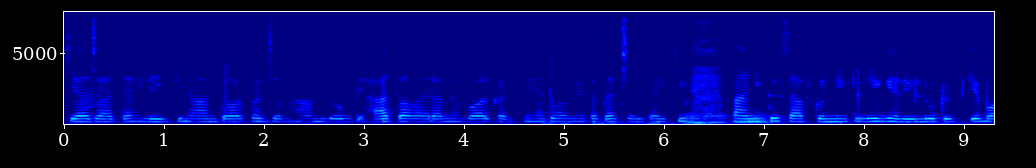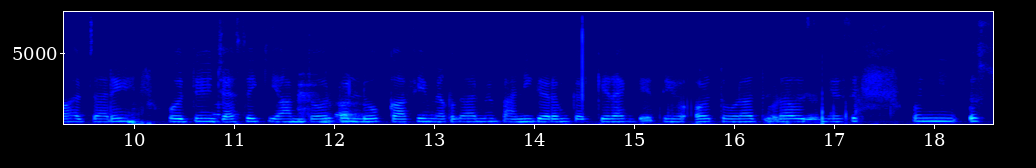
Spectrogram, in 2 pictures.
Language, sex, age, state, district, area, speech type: Urdu, female, 60+, Uttar Pradesh, Lucknow, urban, spontaneous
